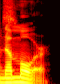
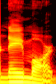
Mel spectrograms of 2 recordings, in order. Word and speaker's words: Namor: Or Neymar, depending on who, which I also appreciated the fact that they didn't all say it in the Latin dialect. They, the Wakandans pronounced it how they would pronounce it, and et cetera, et cetera.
